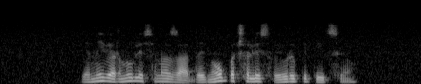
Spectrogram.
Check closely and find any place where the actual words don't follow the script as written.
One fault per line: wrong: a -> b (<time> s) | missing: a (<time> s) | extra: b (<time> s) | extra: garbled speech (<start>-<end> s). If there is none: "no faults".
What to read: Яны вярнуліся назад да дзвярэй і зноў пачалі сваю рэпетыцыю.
missing: дзвярэй і (2.1 s)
